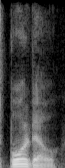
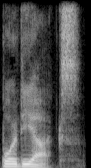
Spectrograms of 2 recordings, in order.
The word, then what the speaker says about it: Bordeaux: resist a pointed correction it's Bordeaux sir not bords the neighboring table a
